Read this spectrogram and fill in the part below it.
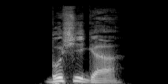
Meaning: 1. comparative degree of buschig 2. inflection of buschig: strong/mixed nominative masculine singular 3. inflection of buschig: strong genitive/dative feminine singular
- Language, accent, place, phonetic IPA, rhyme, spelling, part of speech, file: German, Germany, Berlin, [ˈbʊʃɪɡɐ], -ʊʃɪɡɐ, buschiger, adjective, De-buschiger.ogg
